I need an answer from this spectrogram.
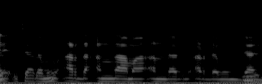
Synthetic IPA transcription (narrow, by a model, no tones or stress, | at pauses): ɛsɛaɗamumʔaɾdaʔandamaːʔa̰ndaːɗumʔa̰ɾdamumdal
